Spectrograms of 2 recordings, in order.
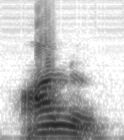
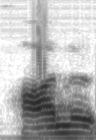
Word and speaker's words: honor: use and honest right honor honor is again H and H is silent in this case so again we have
